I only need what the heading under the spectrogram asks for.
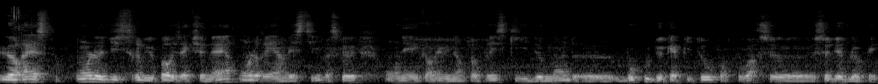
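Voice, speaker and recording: Fairly low male speech at a moderate pace, pitch varying in an ordinary way. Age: 60s. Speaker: business owner and local election candidate. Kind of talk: interview. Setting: at his company premises. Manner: halting, many fillers and repetitions.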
